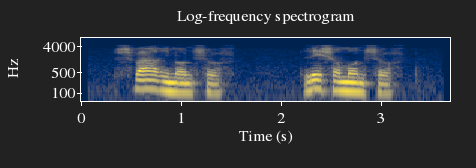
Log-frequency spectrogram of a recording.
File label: "schwari", Alsace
